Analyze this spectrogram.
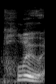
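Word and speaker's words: plugh: voice acted yeah so they took the word p-l-u-g-h and they had to come up with a pronunciation for it and the pronunciation that they came up with was plut and I want to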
